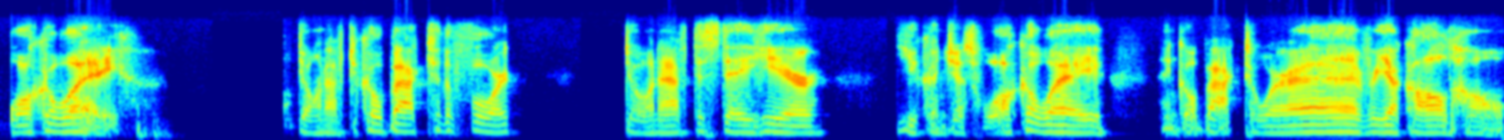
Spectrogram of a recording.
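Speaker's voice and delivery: words forced out through gritted, clenched teeth. Tabletop player speaking in character to a guard, through clenched teeth. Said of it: "through clenched teeth".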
